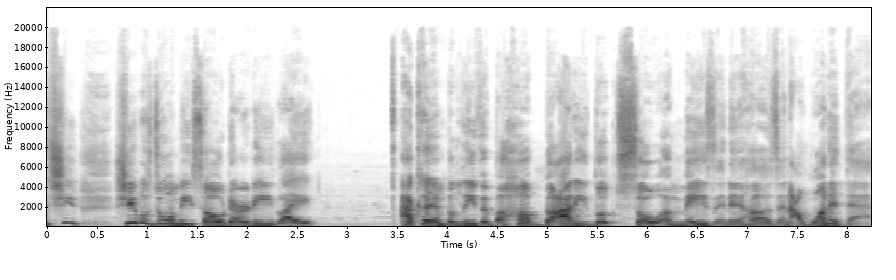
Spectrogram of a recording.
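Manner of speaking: ordinary talk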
